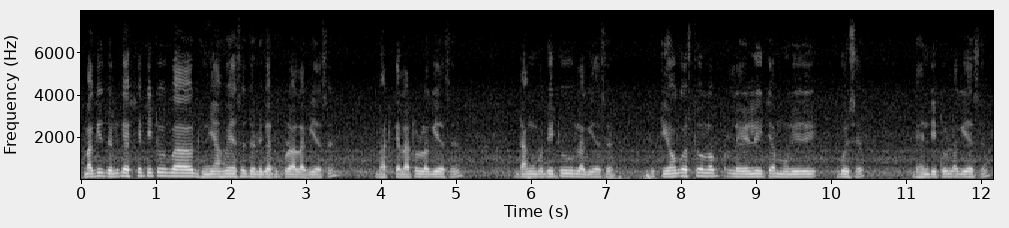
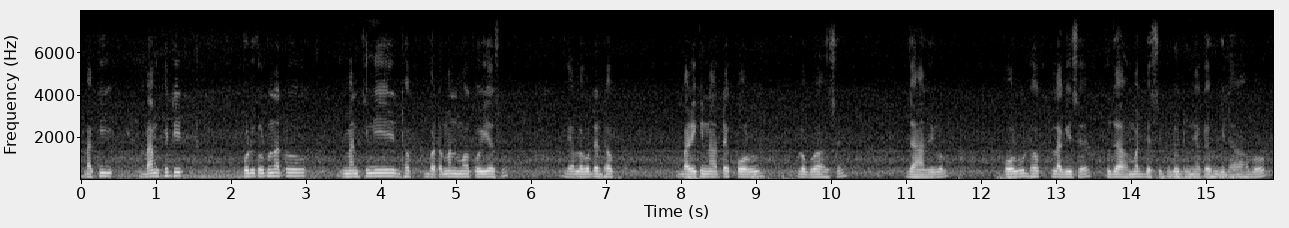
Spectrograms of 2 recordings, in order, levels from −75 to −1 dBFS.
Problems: constant background noise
